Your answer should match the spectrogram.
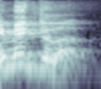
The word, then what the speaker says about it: amygdala: we're gonna talk about the amygdala yeah it's how it's pronounced I know it looks weird the amygdala is near the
